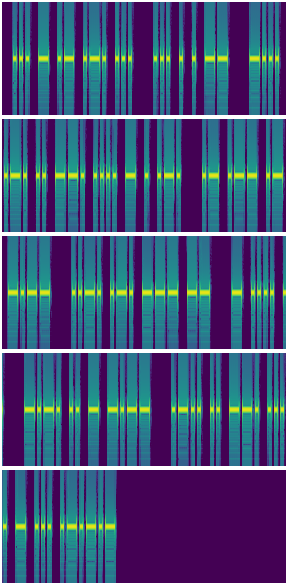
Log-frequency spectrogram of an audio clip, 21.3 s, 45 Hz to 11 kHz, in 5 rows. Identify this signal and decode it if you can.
Morse code, heard as a keyed tone, about 25 wpm, 700 Hz. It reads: STARS SEEM BRIGHTER AWAY FROM THE CITY LIGHTS.
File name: practice / 25wpm / Difficult Sentences with Hints - 25wpm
